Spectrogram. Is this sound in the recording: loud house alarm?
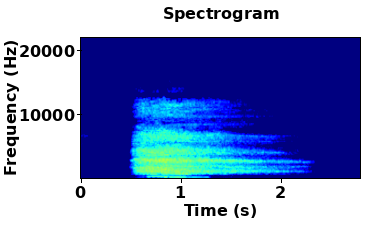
no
